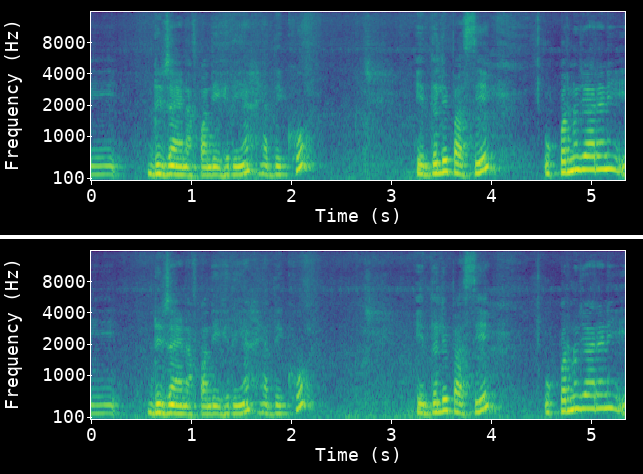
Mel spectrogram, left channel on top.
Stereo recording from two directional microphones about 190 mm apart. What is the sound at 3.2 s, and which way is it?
A woman's voice, 15° left (ahead or behind).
